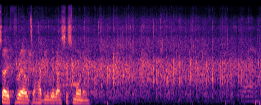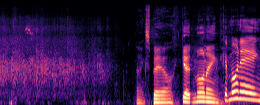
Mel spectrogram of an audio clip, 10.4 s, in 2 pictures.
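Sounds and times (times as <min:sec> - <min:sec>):
speech: 0:00.0 - 0:02.0, 0:08.0 - 0:10.4
audience applause welcoming two speakers at a morning gathering: 0:00.0 - 0:07.6.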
